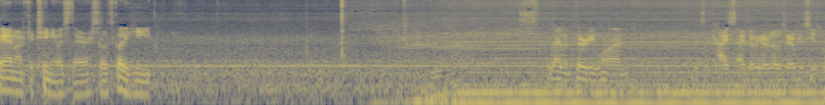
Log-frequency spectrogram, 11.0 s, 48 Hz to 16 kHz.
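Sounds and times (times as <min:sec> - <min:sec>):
compressor low hum: 0:00.0 - 0:11.0
fan running: 0:00.0 - 0:11.0.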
